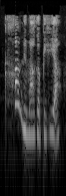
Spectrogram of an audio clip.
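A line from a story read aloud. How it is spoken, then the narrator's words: Laughing scolding. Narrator (Chinese): 孙秀琴笑着骂道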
